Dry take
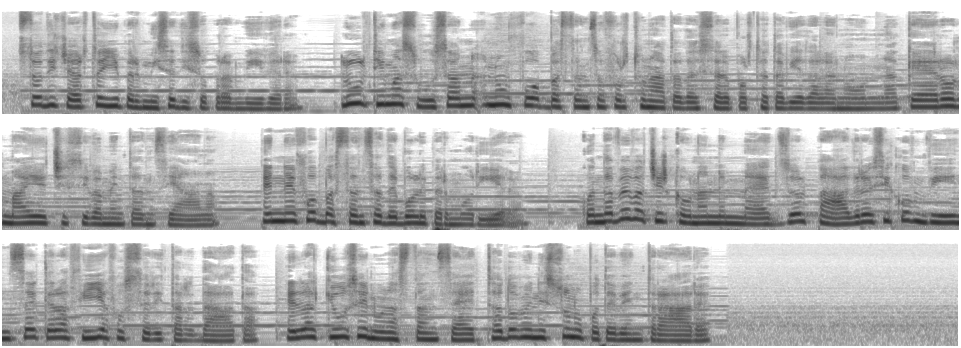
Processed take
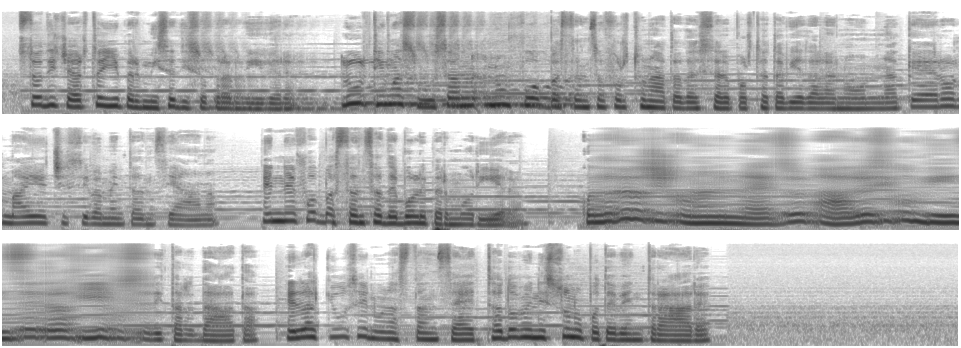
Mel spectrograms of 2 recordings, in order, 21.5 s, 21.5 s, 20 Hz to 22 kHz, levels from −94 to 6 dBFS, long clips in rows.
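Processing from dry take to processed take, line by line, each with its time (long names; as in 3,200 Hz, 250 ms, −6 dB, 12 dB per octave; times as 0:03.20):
0:01.30–0:04.29: echo with a time of its own for lows and highs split 340 Hz, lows 244 ms, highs 98 ms, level −10 dB
0:06.75–0:09.66: flanger 1.8 Hz, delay 2.1 ms, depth 1.5 ms, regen +45%
0:11.58–0:15.50: spectrum smeared in time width 130 ms
0:16.73–0:17.75: fade in, from −16.5 dB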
